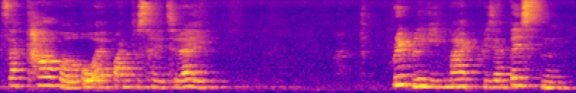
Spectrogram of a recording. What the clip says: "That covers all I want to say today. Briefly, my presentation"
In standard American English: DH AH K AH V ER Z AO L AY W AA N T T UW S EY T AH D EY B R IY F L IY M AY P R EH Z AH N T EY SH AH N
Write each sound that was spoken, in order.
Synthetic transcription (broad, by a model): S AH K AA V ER AO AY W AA N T T UW S EY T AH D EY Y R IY P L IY M AY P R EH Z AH N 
